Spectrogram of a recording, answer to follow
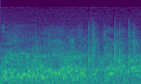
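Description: Several people talking over one another and laughing, over a steady low hum. Sharp hand claps begin near the end.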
